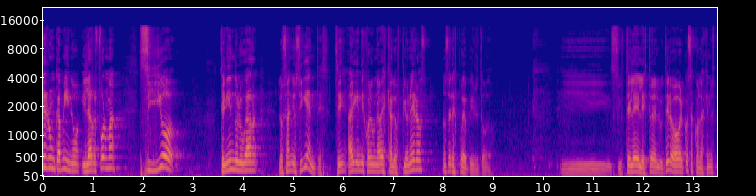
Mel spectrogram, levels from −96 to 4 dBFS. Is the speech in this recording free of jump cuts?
no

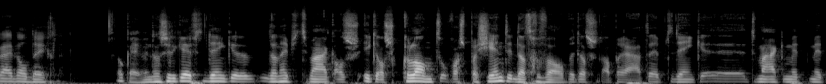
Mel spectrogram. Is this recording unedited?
no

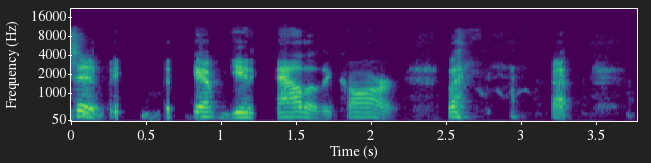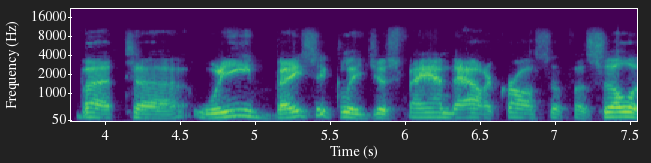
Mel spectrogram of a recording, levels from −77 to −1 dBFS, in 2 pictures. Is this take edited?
no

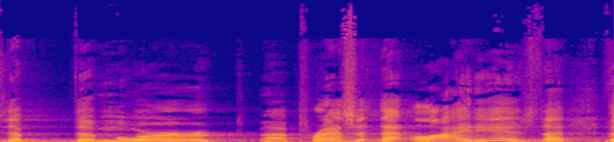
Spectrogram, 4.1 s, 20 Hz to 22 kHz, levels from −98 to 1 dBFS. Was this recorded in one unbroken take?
yes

